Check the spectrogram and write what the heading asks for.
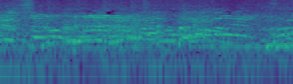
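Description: Several people laughing together.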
